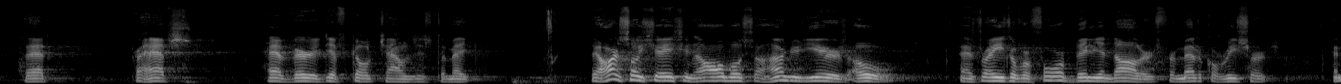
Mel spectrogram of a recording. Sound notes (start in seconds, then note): none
